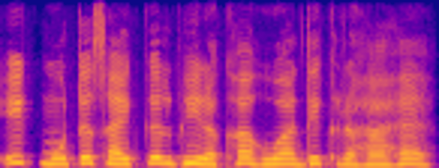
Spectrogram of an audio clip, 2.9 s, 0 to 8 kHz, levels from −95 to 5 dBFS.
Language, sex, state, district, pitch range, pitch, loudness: Hindi, female, Assam, Kamrup Metropolitan, 240-275 Hz, 255 Hz, -14 LUFS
